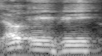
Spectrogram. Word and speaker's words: Lavoisier: I've seen this name many times, I never could pronounce it. It's Lavoisier. He was French.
